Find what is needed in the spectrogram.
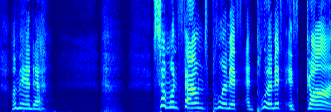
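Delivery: alarmed, very loud panic. Retelling a friend's message on an answering machine: imitating a panicked voice. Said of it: "she panicked in her voice".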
